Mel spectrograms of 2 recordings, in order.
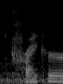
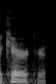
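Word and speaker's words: Carriker: It's like Matt Kriker or something like that. Dr. Matt Carricker. Yeah, Carricker, that's right. That's how you pronounce it.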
